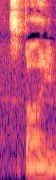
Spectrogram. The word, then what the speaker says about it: Sbaglia: So the S on your name is silent, or is it? Sbaglia. It's on.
